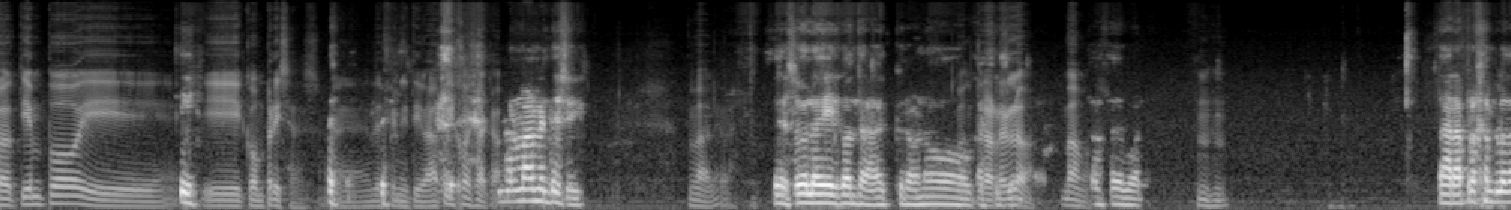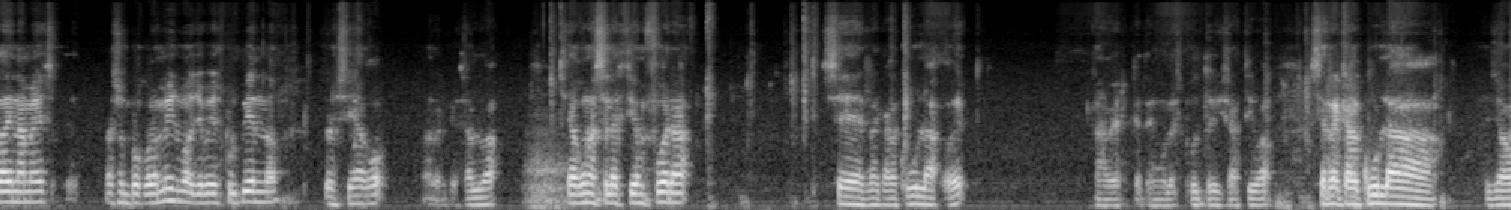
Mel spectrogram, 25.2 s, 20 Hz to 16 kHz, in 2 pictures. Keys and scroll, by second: 2.1 s, 8.6 s, 10.7-11.5 typing, 23.5 shift+f.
